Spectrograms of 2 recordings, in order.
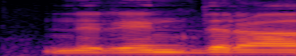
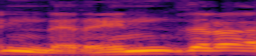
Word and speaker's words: नरेंद्र: जो आपने किया है नरेंद्रा मोदी यह सेमा साइलेंट होता है जो ए होता है मतलब आपने कभी सुना किसी से हिंदुस्तान में धर्मेंद्र धर्मेंद्र यह इसको इस तरह पख के नरेंद्रा नहीं इट इज नरेंद्र हल्का सा और धर्मेंद्र जितेंद्र कभी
